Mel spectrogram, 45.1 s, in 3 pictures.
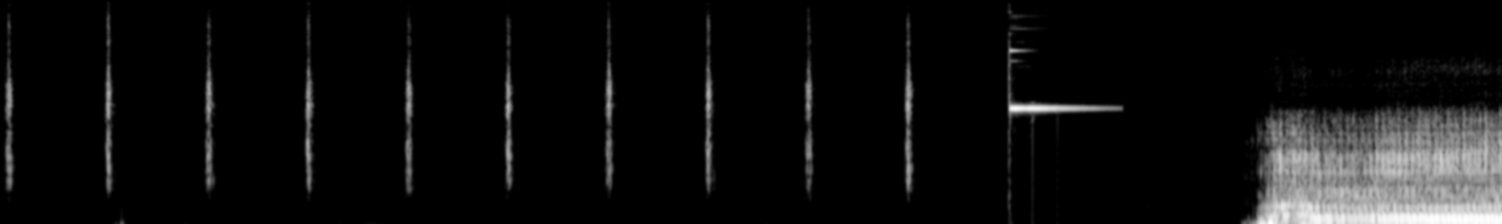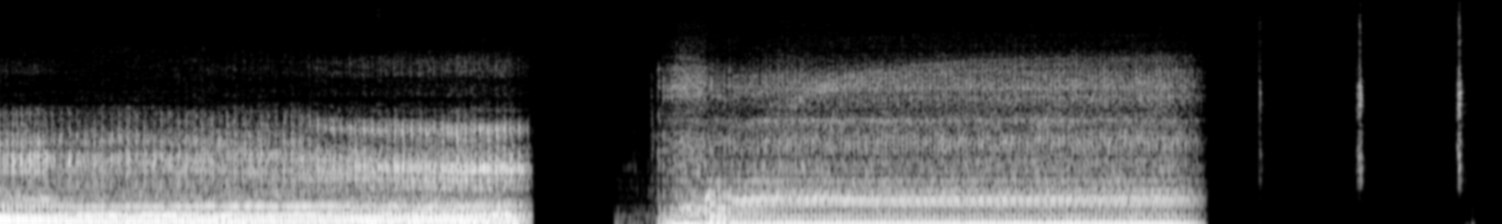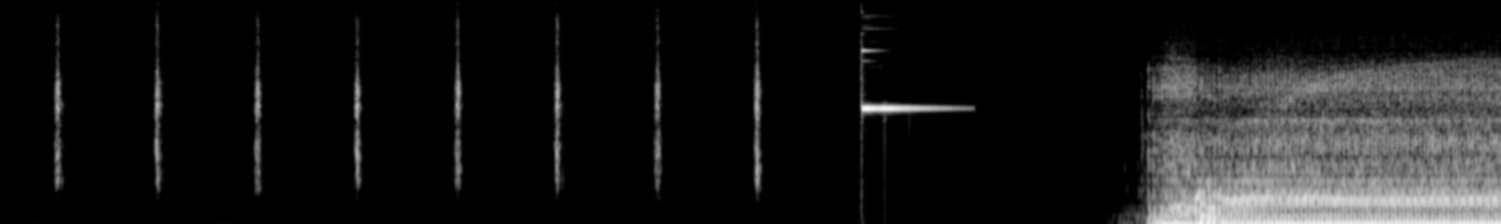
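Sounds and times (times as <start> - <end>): clock ticking: 0.0 - 0.2, 1.0 - 1.3, 2.0 - 2.3, 3.0 - 3.3, 4.0 - 4.3, 5.0 - 5.3, 6.0 - 6.3, 7.0 - 7.3, 8.0 - 8.2, 9.0 - 9.2, 28.6 - 28.8, 29.6 - 29.8, 30.5 - 30.8, 31.5 - 31.8, 32.5 - 32.8, 33.5 - 33.8, 34.5 - 34.8, 35.5 - 35.8, 36.5 - 36.8, 37.5 - 37.8
sports car engine revving: 21.7 - 27.1, 41.6 - 45.0.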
